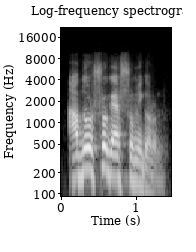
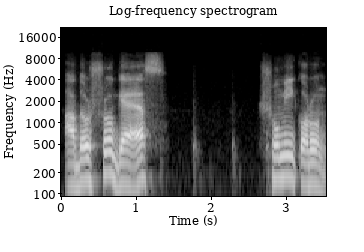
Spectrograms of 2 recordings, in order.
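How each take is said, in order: First: Deliberate, slow naming of the term. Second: Very slow, spaced out for note-taking; slow dictation. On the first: Teacher introducing the equation's name, slow. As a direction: say the term slowly. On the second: Teacher dictating the term to students, very slow. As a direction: drag each word so they can write. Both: Shown as a demonstration. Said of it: "এইটাকেই বলে হচ্ছে".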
